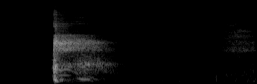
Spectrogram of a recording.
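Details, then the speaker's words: Adult with dry, sore throat after recording many videos in a row: single sharp, explosive cough, partly deliberate for comedic effect, fading quickly with a soft breath; isolated cough. "it's comedic effect slash I really do need to cough and I don't want to edit cuz I don't want to be like that stupid piano douchebag where there were 100 edits and it was all for nothing"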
